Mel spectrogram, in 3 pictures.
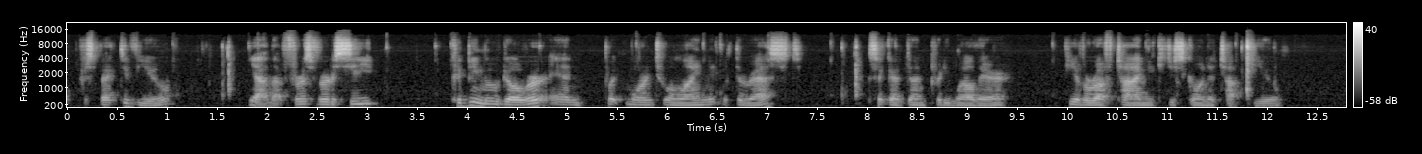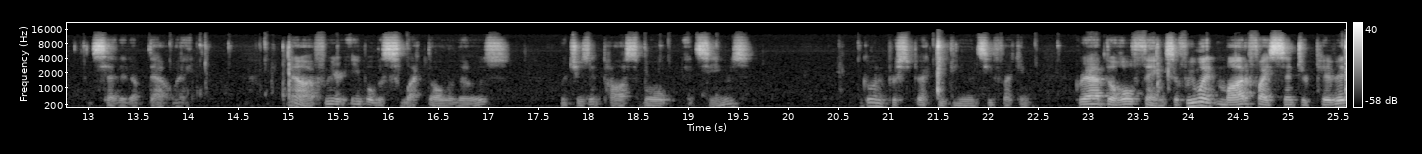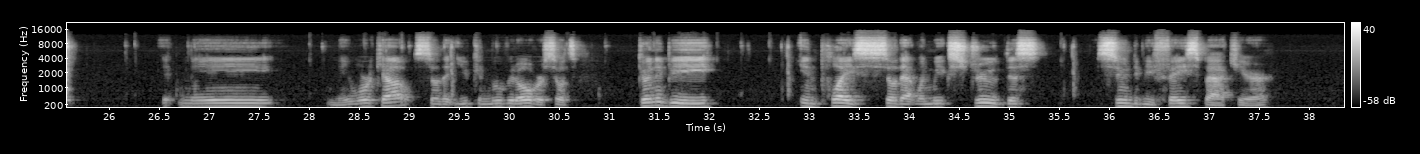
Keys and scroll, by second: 10.1 space, 20.5 space, 23.8 space, 26.2 space.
